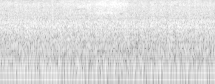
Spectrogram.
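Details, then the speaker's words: Honda Vario carbureted scooter, previously sputtering (brebet), after carburetor refitted with two bolts and vacuum fuel hose reconnected, started and kicked: short steady low putter with no stumbles or misses, idling evenly; declared fixed. "Kalau sudah nyala, kita sambil diengkol ya, Teman-teman. Kita sambil engkol. Sembuh, Teman-teman. Sembuh, ya."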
